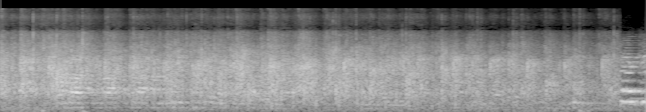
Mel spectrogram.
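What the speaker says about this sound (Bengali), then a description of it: "আমরা ওনাকে করতালি দিব যতটা জোরে সম্ভব" An indoor audience at a yoga award ceremony claps in steady, dense applause that carries on evenly for several seconds.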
